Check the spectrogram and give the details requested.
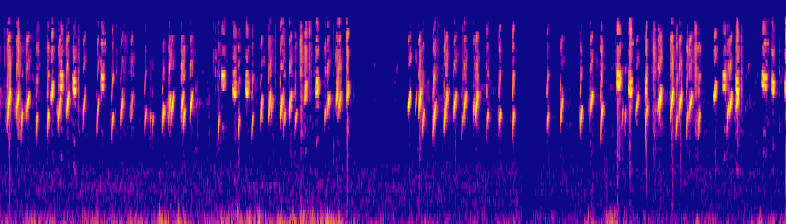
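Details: European goldfinch singing, a recording used to prompt silent goldfinches into song: bright, fast liquid twitters and tinkling chirps in bursts, with a short pause midway, then more rapid twittering phrases.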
